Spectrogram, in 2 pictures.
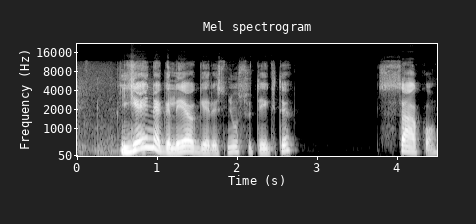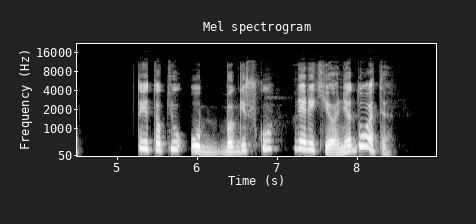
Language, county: Lithuanian, Klaipėda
